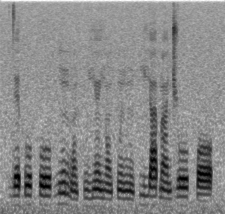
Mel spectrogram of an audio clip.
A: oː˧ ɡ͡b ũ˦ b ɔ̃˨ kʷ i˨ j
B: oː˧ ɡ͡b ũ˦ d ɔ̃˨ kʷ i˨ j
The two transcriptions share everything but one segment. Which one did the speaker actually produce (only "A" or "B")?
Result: A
